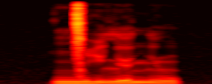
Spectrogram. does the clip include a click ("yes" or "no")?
yes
